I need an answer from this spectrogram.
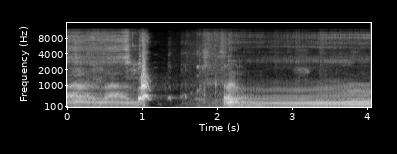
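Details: A drawn-out low growl from Lily, the family dog, is interrupted by a single sharp bark, then a brief pause and another yap before the rumbling growl continues steadily.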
